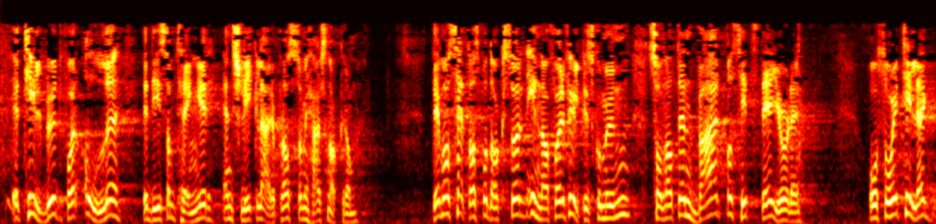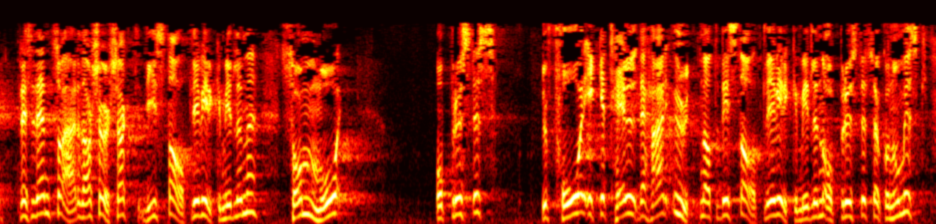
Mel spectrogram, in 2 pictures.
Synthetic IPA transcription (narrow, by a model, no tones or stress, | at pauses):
t̪ʰːɪlbʉːd̪fɔɾɑlːəd̪ɪsɔmt̪ʰɾɛŋːəɾɛnʂɭiːklæ̰ːɾəpʰɽɑsːɔmʋɪɦæ̰ːʂnɑ̰kːəɾɔm | d̪̥ɛmɔsɛt̪ːəspʰɔd̪ɑksɔːɾd̪nɪnːɑfɔɾfʏlkəskʊmʉːnn̩sɔnːɑt̪ɛnʋæːɾpʰɔsɪt̪ːst̪eːd̪jøːɖɛ | ɔsɔɪt̪ʰɪlːɛɡpʰɾɛsɪd̪ɛnt̪sɔæ̰ɖɛd̪ɑʂøːlʂɑkt̪d̪ɪst̪ɑːt̪lɪəʋɪɾkəmɪd̪lənəsɔmːɔ | ɔpːɾʉst̪əs | ʋ̪ɪfoːɾɪkːət̪ʰɪld̪ɛɦæːɾʉːt̪n̩ɑt̪d̪ɪst̪ɑːt̪lɪəʋɪɾkəmɪd̪lənəɔpɾʉst̪əsœkʊnuːmɪsk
